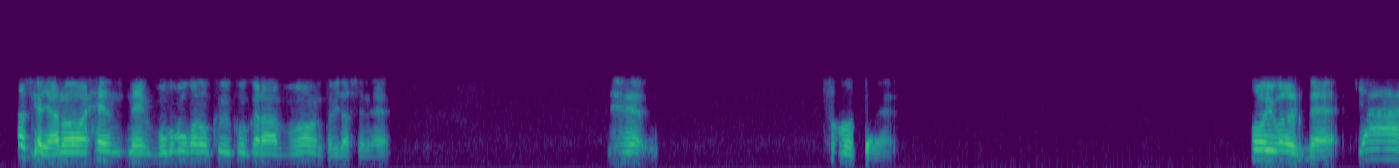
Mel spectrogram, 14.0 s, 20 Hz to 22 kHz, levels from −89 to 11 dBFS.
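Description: AMR comfort noise fills the pauses at 0.00–0.18 s, 4.04–6.08 s, 6.72–8.24 s, 8.56–8.66 s, 9.12–12.52 s and at 13.54 s. In each gap the phone stopped sending speech frames and the receiver synthesised a smooth, even hiss from a rough level-and-spectrum sketch, so the real room sound drops out and returns abruptly. On a spectrogram these stretches show as flat, featureless grey bands below the 3.6 kHz line ceiling. On the waveform they show as uniform low-level fuzz with hard edges.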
